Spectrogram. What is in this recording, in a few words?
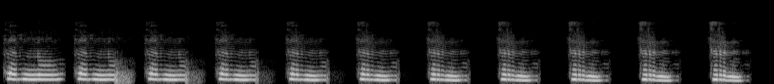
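Proto-Indo-European "trno" to Bosnian "trn"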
